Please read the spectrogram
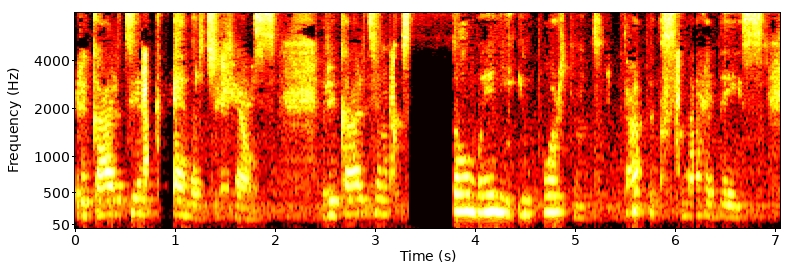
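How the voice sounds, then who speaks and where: With music in the background, a woman with a non-native accent speaks at a very slow pace. Her pitch is medium and her intonation fairly even. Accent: foreign accent, described as cute. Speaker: psychic and tarot reader. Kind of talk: live interview. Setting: live video stream.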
